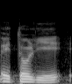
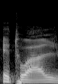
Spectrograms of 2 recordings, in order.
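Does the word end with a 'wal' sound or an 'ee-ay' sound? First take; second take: ee-ay; wal. First: The word ends with an 'ee-ay' sound. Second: The word ends with a 'wal' sound. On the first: The speaker calls it wrong. "E io ho detto étolier, che è uno strafalcione" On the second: The speaker calls it right. "étoile mi sembra che si pronunci"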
